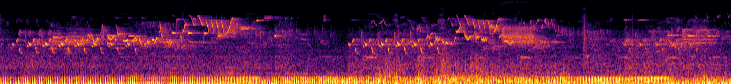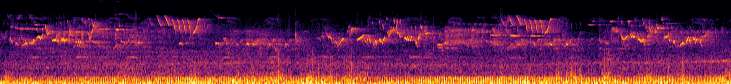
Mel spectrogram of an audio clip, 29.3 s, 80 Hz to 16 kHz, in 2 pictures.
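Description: Jawa 42 motorcycle's single-cylinder engine running steadily with wind rumble, under many birds calling in repeated chirps and trills.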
